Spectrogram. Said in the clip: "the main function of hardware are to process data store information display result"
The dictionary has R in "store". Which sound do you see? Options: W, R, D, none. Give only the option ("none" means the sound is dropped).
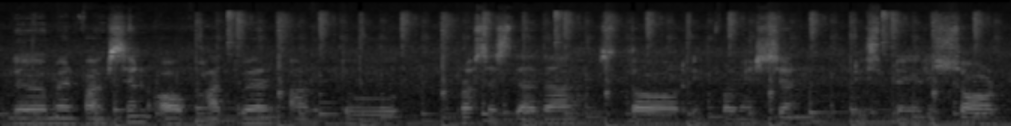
R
